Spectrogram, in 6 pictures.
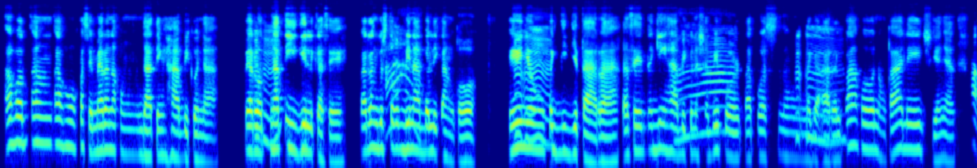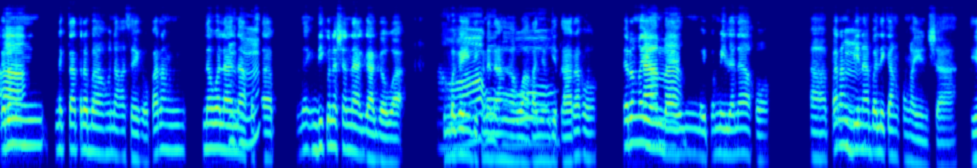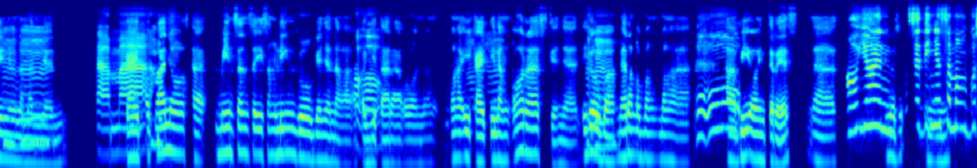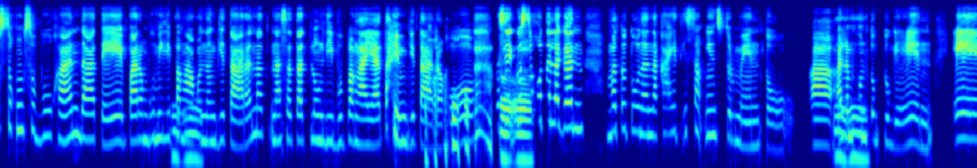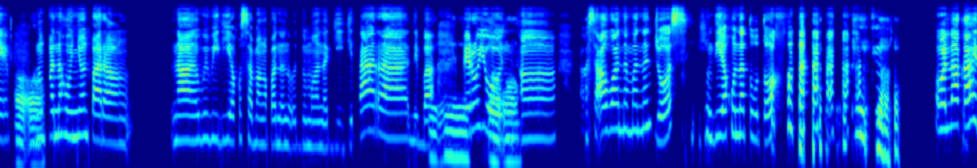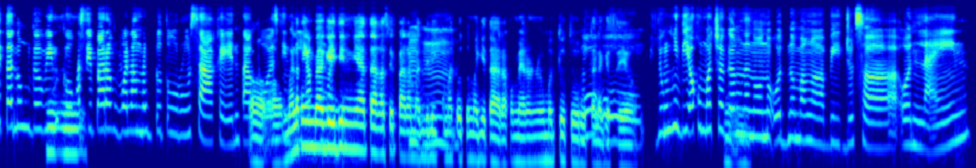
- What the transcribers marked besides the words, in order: snort; laugh; laughing while speaking: "yata"; "talagang" said as "talagan"; other background noise; giggle; laugh; sniff
- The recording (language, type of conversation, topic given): Filipino, unstructured, Ano ang hilig mong gawin kapag may libreng oras ka?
